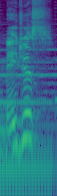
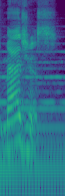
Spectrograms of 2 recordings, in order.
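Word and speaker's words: Magus: wait you guys you guys pronounce it mages it's magis it's magis i said it's madges obtain speed belt obtain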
